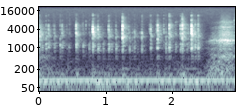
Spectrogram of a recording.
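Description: Rapid, soft keystrokes tapping on a foam-filled mechanical keyboard with smooth lubricated switches, held and turned in the hands, a steady clatter over a low hum, with no one talking.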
